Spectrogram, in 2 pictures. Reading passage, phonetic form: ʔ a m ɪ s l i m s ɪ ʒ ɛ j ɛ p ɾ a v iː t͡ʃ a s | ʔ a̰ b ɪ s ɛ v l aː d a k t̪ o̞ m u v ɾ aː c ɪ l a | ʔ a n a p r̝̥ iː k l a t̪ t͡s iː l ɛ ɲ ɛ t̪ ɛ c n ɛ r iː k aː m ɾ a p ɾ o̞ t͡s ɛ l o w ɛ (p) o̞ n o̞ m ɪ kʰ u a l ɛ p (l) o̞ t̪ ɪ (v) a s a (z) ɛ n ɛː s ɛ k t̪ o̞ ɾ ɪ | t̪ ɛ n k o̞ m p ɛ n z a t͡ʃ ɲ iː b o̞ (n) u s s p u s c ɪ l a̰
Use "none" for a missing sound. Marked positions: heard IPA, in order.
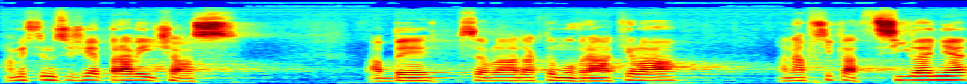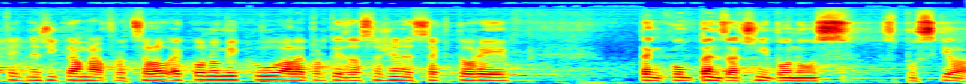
k, ɾ, z, ʒ, n

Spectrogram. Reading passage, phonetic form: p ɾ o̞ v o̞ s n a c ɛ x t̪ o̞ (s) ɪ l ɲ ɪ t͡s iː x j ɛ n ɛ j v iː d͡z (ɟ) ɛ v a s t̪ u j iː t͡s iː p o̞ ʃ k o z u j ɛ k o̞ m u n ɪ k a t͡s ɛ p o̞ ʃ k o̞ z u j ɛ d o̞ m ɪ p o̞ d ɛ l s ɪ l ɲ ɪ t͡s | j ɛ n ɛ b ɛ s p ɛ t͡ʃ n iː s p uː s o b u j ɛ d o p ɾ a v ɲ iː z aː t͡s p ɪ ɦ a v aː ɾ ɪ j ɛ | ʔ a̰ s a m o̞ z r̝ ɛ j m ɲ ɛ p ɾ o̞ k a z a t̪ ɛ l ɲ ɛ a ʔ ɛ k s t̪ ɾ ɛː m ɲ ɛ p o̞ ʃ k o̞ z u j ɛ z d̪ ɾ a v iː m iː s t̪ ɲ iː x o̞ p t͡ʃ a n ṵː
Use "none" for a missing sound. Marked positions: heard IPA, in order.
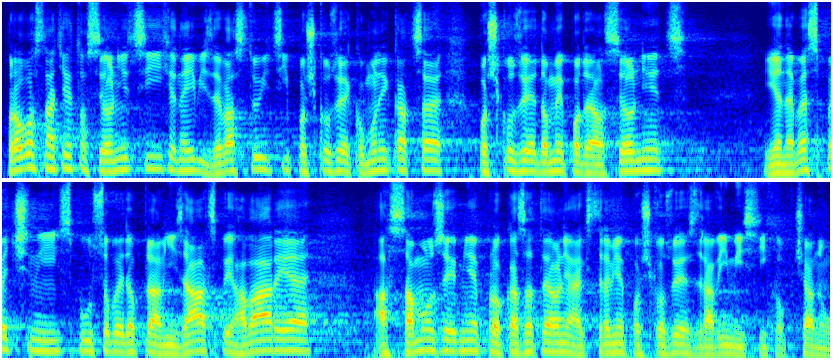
s, d

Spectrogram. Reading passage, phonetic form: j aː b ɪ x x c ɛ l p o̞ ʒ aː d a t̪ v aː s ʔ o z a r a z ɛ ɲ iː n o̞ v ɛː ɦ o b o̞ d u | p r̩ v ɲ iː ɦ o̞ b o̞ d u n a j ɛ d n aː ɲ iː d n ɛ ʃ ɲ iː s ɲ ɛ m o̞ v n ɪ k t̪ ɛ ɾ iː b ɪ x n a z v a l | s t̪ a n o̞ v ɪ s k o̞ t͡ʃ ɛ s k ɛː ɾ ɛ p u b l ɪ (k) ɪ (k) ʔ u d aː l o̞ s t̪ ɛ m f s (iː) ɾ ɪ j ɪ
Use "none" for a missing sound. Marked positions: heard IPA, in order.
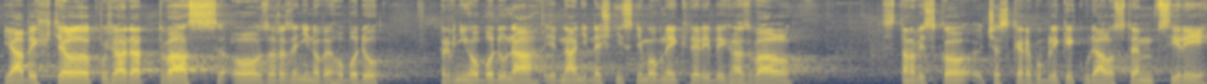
k, k, iː

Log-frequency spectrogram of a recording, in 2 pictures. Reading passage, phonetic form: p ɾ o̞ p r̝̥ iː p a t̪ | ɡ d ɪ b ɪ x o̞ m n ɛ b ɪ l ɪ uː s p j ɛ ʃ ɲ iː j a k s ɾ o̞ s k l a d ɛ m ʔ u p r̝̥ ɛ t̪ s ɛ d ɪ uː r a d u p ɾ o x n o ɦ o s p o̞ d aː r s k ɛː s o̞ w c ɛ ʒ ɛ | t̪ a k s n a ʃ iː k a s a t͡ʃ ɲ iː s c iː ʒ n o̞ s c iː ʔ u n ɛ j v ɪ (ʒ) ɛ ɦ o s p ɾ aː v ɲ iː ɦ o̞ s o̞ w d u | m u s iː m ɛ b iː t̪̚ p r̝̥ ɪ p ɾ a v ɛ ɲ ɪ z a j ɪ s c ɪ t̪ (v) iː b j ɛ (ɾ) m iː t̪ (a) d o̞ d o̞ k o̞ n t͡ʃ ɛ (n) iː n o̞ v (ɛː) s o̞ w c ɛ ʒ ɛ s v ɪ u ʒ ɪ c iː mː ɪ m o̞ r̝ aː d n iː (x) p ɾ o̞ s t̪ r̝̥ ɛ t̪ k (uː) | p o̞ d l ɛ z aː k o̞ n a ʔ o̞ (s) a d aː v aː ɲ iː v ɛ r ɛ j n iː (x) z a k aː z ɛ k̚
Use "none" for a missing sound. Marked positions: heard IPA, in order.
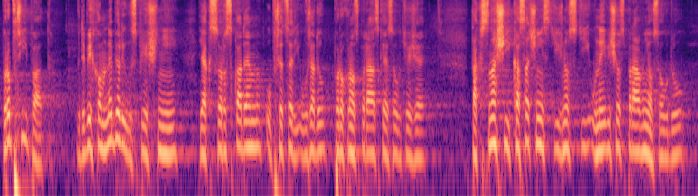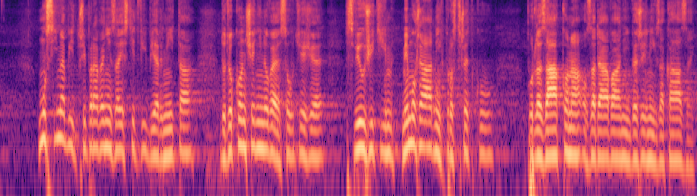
ʃ, v, ɾ, a, ɲ, ɛː, x, uː, z, ɣ

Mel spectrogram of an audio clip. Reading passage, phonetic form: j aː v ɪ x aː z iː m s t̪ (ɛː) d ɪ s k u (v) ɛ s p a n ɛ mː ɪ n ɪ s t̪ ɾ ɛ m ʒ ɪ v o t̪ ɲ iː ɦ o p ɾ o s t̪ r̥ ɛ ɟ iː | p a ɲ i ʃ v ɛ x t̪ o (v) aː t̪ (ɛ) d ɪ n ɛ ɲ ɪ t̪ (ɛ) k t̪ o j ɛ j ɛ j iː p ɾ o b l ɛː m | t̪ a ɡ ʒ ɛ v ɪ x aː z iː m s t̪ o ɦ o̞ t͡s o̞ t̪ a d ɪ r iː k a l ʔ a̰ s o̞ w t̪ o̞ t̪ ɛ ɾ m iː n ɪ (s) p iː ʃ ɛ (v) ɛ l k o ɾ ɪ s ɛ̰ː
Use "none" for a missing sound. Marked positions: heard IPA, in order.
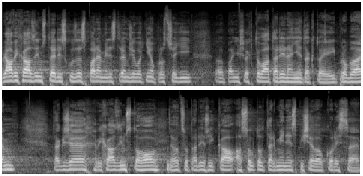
ɛː, z, v, a, a, s, v

